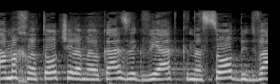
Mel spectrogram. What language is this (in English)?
Hebrew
